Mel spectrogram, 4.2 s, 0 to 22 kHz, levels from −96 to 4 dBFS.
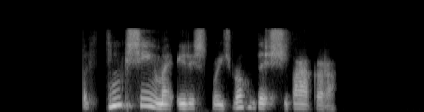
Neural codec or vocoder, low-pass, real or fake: codec, 16 kHz in and 24 kHz out, 0.9 kbps, LongCat-Audio-Codec, fine tuned four codebook decoder; 7.2 kHz; fake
